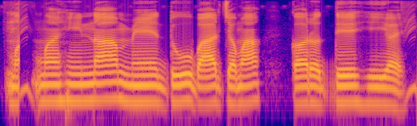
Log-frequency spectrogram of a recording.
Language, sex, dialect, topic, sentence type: Magahi, male, Central/Standard, banking, question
